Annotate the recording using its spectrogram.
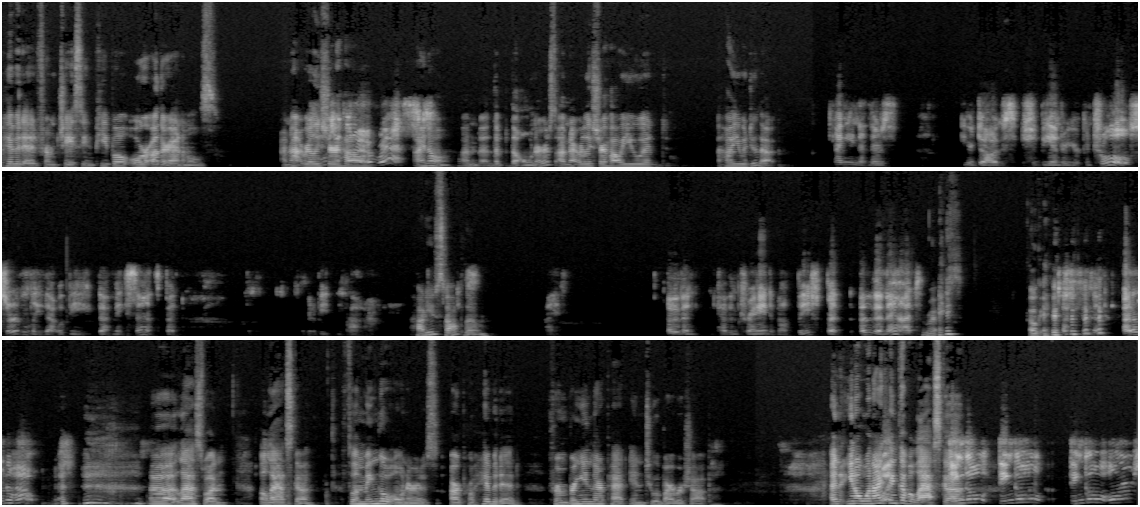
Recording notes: Please bear with us as we figure out the logistics of recording while Stay At Home orders are in place due to COVID-19. Sound quality for this recording is not the best.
